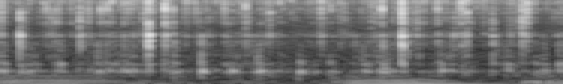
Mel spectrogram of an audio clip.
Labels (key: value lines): label: biophony
recorder: HydroMoth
